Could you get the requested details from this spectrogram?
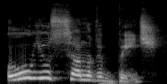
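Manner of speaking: high-pitched mock outrage; retold pissed-off. Lab worker to the woman who spat on him, pissed off. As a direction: curse in re-enacted indignation. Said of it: "I was so pissed".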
